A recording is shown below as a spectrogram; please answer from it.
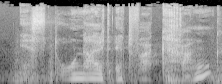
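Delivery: slow, puzzled, wondering whisper. Seeing a horse's head droop over the stall door, one asks in a puzzled whisper. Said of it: "flüsterte Keks verwundert".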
